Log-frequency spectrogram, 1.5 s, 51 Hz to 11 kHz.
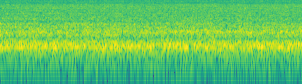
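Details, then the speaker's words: Cellpro PowerLab 8 during discharge of an EV lithium cell down to 2.5 V: the cooling fan comes on after discharge starts, a steady smooth airy whoosh with no rattle, pulsing or whine. "after it starts discharging the fan comes on and you can hear the fan come on"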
